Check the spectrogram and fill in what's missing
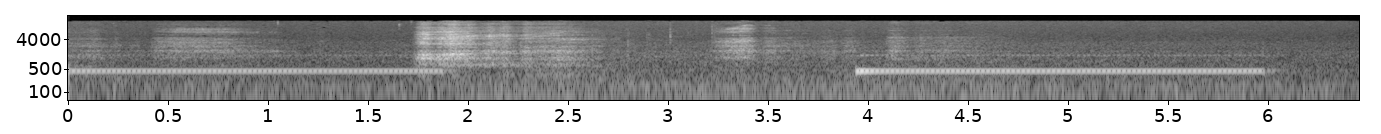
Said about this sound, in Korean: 수지는 영민에게 전화를 걸었다. 조바심을 내지 않으려 했지만 신호가 길게 이어지자 저절로 애가 탄다.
